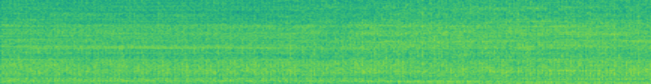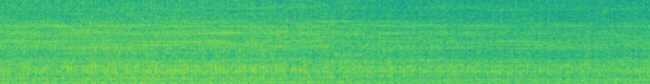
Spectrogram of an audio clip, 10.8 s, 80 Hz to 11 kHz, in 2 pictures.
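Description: Diesel engine of a 2022 Hongyan Genlyon C500 8x4 truck idling smoothly, a steady, even hum.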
